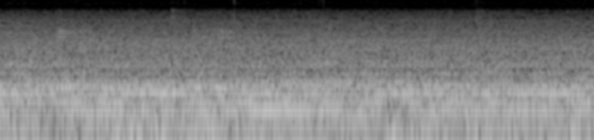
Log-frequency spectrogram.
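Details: Steady hum of a fan or appliance fills a small indoor room, with a low drone and no animal calls.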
